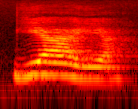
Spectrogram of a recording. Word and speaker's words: ghiaia: Voy a pronunciar guepardo, ghiaia.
